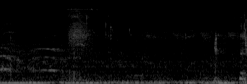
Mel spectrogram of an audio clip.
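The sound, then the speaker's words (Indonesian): Faint chickens clucking outdoors, a few scattered clucks over a steady low rumble of background ambience, with no one talking. “jadi ya yang paling kenceng berarti suara ayam sih harusnya suara burung”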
